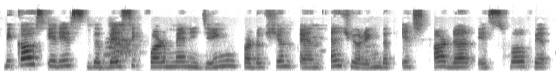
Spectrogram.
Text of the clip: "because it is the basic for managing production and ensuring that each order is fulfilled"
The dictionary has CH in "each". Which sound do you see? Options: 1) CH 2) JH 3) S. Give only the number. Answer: 1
